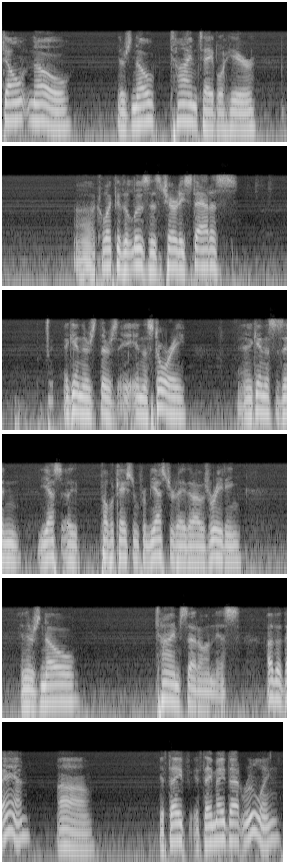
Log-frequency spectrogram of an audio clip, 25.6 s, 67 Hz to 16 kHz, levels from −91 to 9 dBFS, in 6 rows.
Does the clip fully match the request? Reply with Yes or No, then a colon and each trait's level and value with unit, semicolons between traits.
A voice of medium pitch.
No: low, 115 Hz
